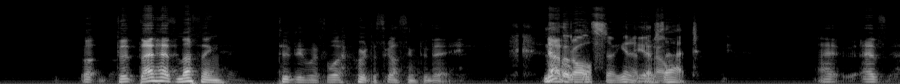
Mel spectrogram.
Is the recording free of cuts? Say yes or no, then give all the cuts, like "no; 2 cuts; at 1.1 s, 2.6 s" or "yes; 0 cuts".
no; 1 cut; at 5.9 s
